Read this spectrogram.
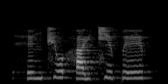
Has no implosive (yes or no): yes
